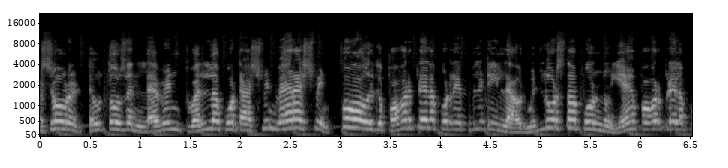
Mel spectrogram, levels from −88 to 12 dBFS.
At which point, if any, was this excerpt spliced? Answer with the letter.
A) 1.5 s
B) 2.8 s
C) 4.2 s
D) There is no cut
B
